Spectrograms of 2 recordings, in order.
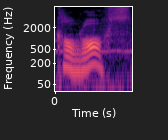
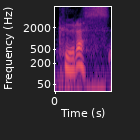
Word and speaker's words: Culross: F's gorgeous Coastline now I was calling it K Ros but aparently cus is a way to pronounce it correctly this place reminds me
